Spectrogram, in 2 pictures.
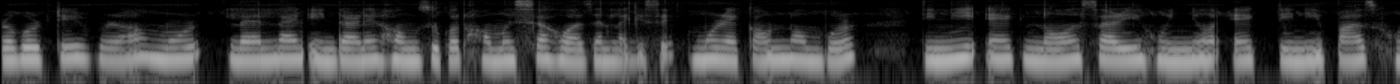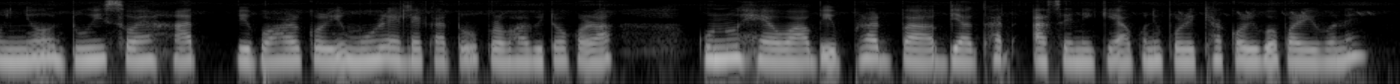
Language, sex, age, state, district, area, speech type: Assamese, female, 18-30, Assam, Charaideo, rural, read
